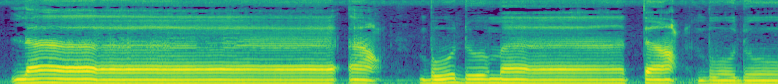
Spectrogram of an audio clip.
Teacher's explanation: Mad tabi'inya adalah alif yang sebelumnya fathah dan hamzahnya adalah alif yang berharokat. Maka cara membacanya dibaca panjang 4 sampai 5 harokat. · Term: mad jaiz munfasil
